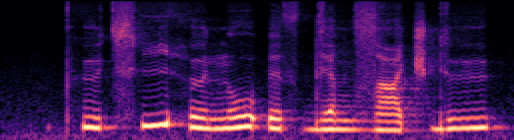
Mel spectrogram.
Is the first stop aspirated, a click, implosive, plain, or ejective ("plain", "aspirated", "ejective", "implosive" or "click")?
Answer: aspirated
